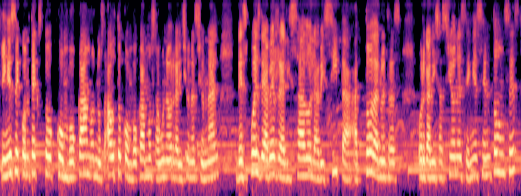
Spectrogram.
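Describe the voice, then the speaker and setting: A woman's voice: medium pitch, fairly even intonation, normal speed, over music. A woman founder recounts events fluently and in an orderly, formal way. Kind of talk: documentary interview.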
